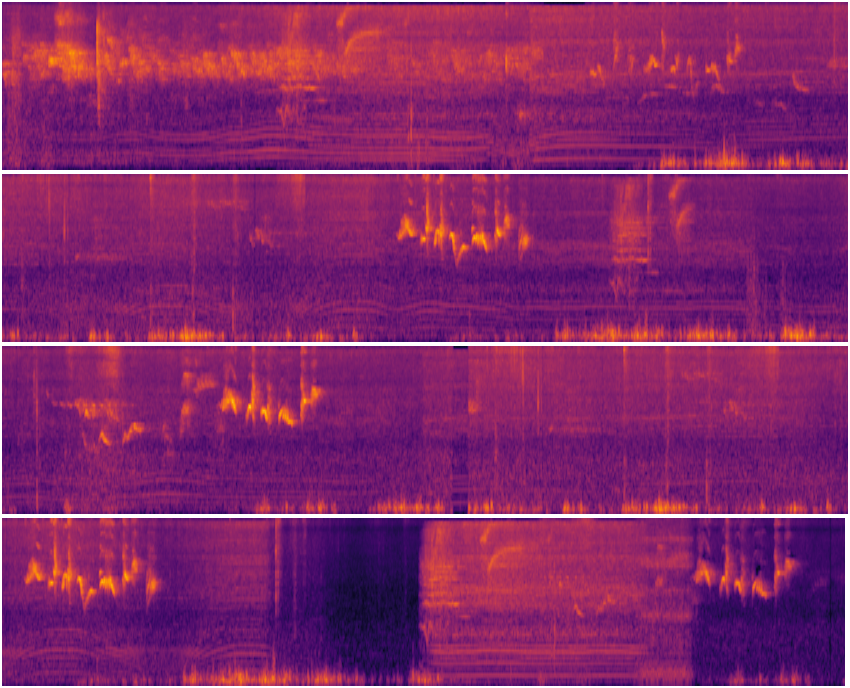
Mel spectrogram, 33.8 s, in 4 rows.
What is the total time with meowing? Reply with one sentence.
The meowing can be heard for 3 seconds in total.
